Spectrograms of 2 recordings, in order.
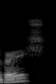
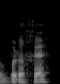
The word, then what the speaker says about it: Bruges: I went and stayed, I think just 1, maybe 2 nights in Bruges, which is Bruges or Brugge, depending on how you pronounce it and how you look.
